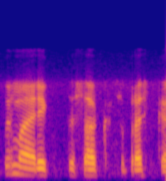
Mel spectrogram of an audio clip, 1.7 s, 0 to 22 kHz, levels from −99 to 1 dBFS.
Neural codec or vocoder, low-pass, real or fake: vocoder, 22.05 kHz, 80 mel bands, WaveNeXt; 7.2 kHz; fake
